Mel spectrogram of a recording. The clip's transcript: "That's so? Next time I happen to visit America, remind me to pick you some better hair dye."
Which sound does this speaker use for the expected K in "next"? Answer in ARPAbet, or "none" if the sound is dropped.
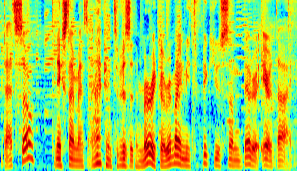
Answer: K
